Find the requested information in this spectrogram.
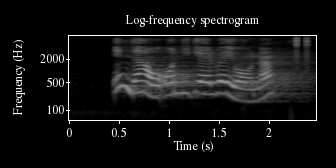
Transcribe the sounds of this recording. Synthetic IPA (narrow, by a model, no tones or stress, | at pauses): indʱawɔʔonik̬ɛlwɛjɔːna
